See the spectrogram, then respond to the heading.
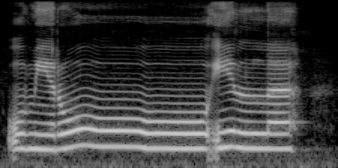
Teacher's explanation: Wama umiru illa ini pun sama mad jaiz munfasil karena di sini ada wawu terletak setelah harokat dhammah, maka itu disebut matobi'i. Dan matobi'i bertemu dengan hamzah di depannya, maka yang tadinya dibaca panjang 2 harokat menjadi 4 harokat.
